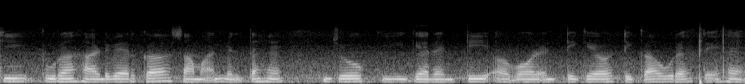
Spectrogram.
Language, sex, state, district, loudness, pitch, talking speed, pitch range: Hindi, male, Maharashtra, Gondia, -15 LUFS, 130 Hz, 130 wpm, 120-135 Hz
